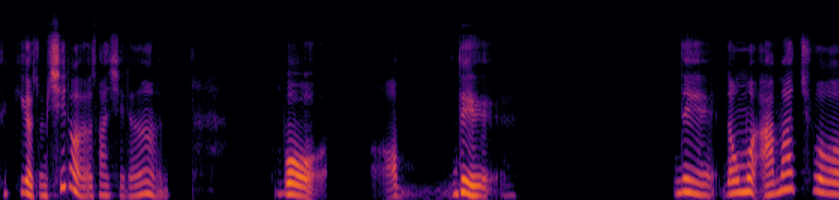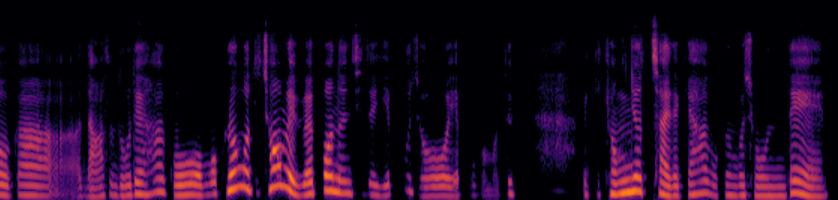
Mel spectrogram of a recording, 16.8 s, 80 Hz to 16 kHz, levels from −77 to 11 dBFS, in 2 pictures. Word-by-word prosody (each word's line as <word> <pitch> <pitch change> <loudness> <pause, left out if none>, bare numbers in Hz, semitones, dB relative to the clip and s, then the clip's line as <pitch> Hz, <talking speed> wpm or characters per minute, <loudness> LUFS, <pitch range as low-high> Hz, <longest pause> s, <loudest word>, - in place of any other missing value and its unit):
듣기가 205 0 0
좀 175 0 -7
싫어요, 280 - 0
사실은. 175 +2 -7 1.1
뭐 195 -6 +4 0.6
어 - - -6 0.6
네. 175 -8 +5 1.8
네. 210 -5 -1
너무 225 +3 +3
아마추어가 195 - -2
나와서 165 +3 -10
노래하고 185 0 -2
뭐 200 +1 -6
그런 275 +10 +3
것도 265 -9 -1
처음에 310 - +5
몇 195 +3 -1
번은 240 -5 +4
진짜 195 -2 -13
예쁘죠. 170 -2 -8
예쁘고 175 +2 -16
뭐 - - -28
듣 205 - -13 0.7
이렇게 190 0 -19
격려차 220 +1 +4
이렇게 170 +2 -4
하고 200 -3 -6
그런 180 0 -10
거 175 - -7
좋은데 165 0 -4
195 Hz, 235 characters per minute, -24 LUFS, 175-220 Hz, 1.8 s, 네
